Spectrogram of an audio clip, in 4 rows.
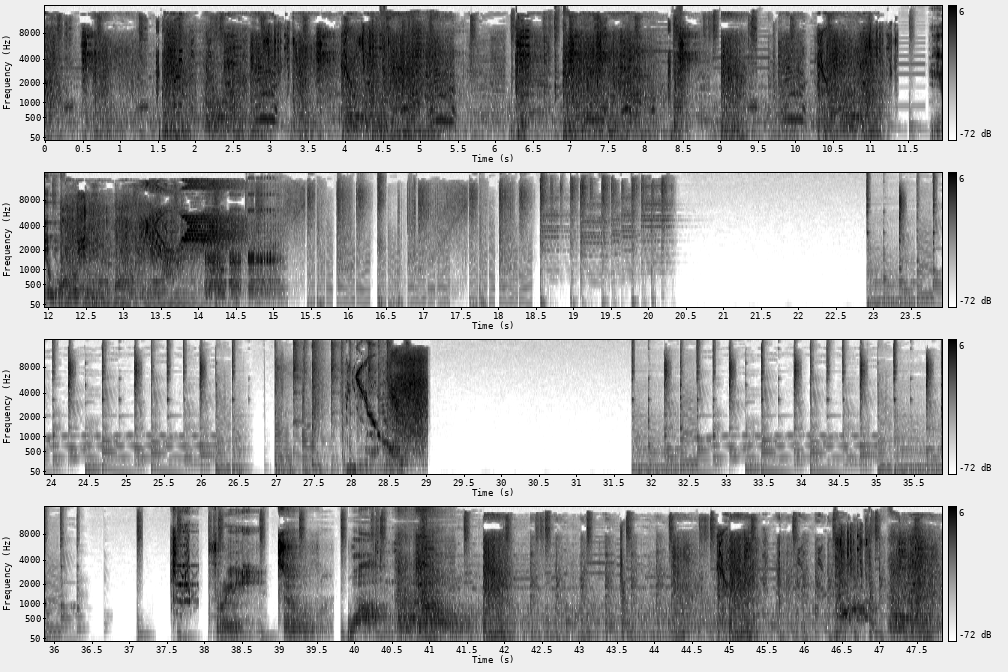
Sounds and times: Music: 0.0 - 20.5, 22.9 - 28.5, 31.7 - 47.8
Speech: 11.8 - 12.5, 37.6 - 40.6.

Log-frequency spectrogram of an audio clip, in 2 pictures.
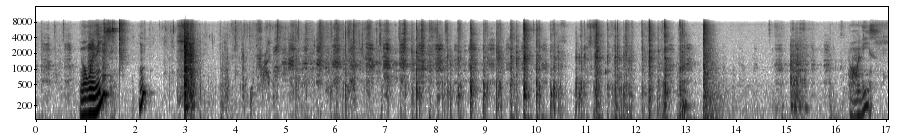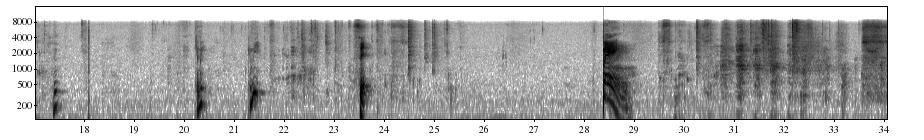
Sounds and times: Speech: 0.8 - 2.3, 16.2 - 17.6, 20.2 - 20.5, 21.3 - 21.6, 23.4 - 23.8, 28.4 - 29.1.

